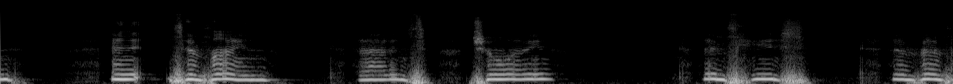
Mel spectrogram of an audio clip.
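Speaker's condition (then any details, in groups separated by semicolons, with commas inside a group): ALS; cannot eat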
